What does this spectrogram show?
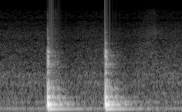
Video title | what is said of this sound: Baritone Ukulele Top Tap Tone Comparison | a cedar has a nice tone for sure that's gonna make a beautiful unit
